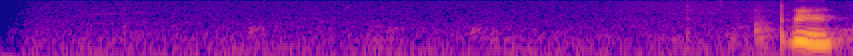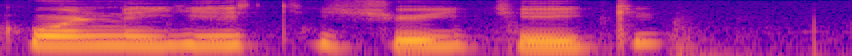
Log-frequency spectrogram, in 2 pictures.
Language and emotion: Russian, sad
